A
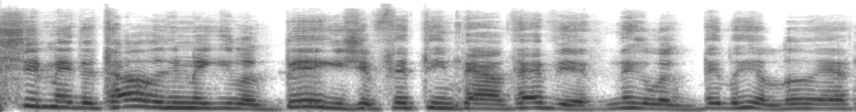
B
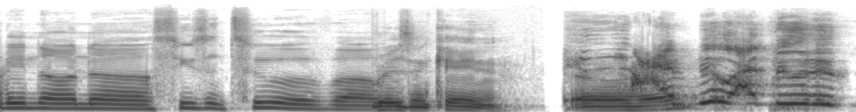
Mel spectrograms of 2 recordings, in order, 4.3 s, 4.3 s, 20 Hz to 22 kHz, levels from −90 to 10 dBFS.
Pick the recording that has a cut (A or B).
B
